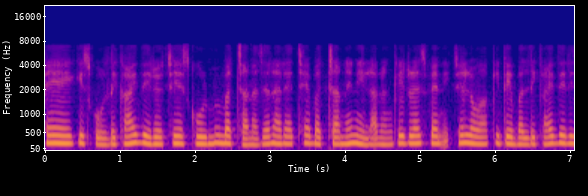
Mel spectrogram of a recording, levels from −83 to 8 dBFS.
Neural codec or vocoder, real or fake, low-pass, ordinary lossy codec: codec, 16 kHz, about 1 kbps, DyCAST, with the encoder's durations; fake; 7.2 kHz; AAC, 48 kbps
